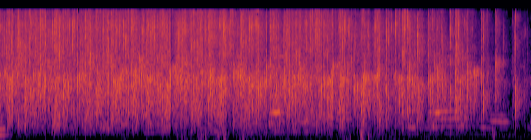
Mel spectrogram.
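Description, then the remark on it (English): A large audience at a show claps for a family steadily for several seconds, a dense, loud wash of hands with scattered cheers mixed in, thinning slightly as it tapers off at the end. “Let's hear it for this fabulous family.”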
